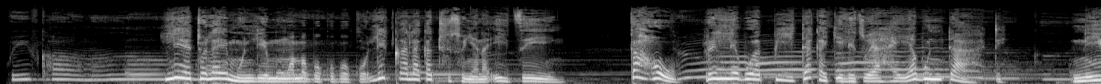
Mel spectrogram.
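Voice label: Sesotho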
